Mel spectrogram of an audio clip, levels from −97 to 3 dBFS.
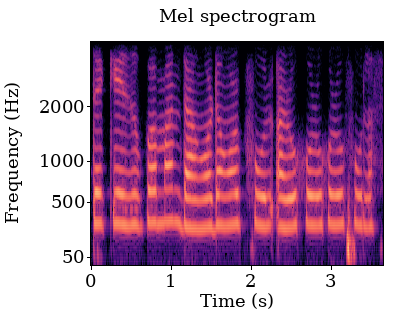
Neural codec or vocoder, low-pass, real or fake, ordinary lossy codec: none; 3.6 kHz; real; Opus, 32 kbps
